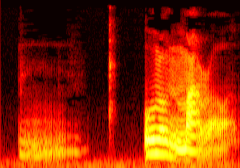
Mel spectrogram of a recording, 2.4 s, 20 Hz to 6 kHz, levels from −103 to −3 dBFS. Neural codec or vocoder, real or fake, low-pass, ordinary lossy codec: autoencoder, 22.05 kHz, a latent of 192 numbers a frame, VITS, trained on many speakers; fake; 5.4 kHz; MP3, 24 kbps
